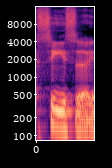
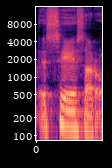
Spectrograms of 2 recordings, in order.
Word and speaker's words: Caesar: Siis riippuu, miten haluat latinasi ääntää. Caesar on pehmeällä latinalla like Caesar in English, mutta minä äännän klassista kovaa latinaa, mutta varmaan Caesar olisi lähempänä Shakespearen omaa ääntämystä.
